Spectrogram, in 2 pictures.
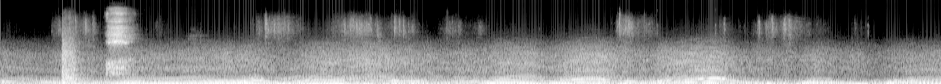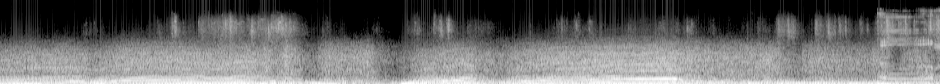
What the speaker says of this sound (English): Engine is starved of oil.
